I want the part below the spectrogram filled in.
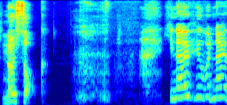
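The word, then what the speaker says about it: носок: 208 fact number two the Russian word for sock is pronounced no sock you know who would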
